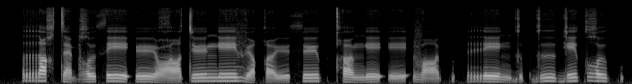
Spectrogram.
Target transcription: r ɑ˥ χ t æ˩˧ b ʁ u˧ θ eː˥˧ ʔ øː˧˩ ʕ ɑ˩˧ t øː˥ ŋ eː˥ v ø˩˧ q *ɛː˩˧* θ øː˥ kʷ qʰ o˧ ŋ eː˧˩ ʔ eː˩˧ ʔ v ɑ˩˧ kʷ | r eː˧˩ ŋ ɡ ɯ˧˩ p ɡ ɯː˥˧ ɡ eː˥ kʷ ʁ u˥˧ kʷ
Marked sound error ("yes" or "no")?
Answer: yes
